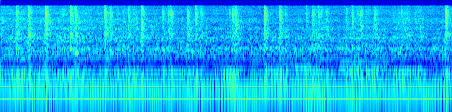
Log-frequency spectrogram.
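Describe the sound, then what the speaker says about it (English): A video-game motorcycle engine gives a steady, low, throbbing rumble at an even level throughout, with no clear rev or rise. "I check my protective gear and turn the throttle. The engine roars to life."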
